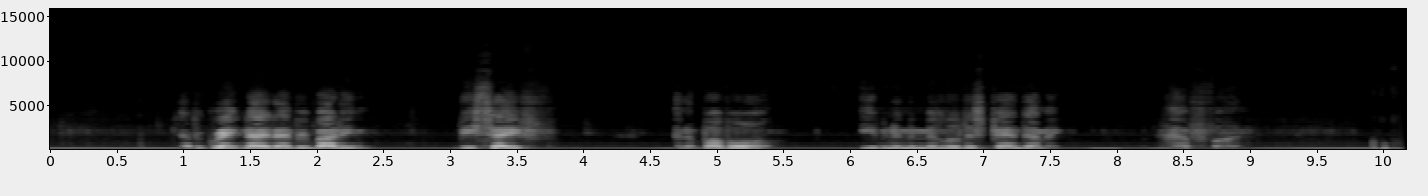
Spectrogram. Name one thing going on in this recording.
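A middle-aged man speaks calmly and close up, in short bursts with pauses.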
